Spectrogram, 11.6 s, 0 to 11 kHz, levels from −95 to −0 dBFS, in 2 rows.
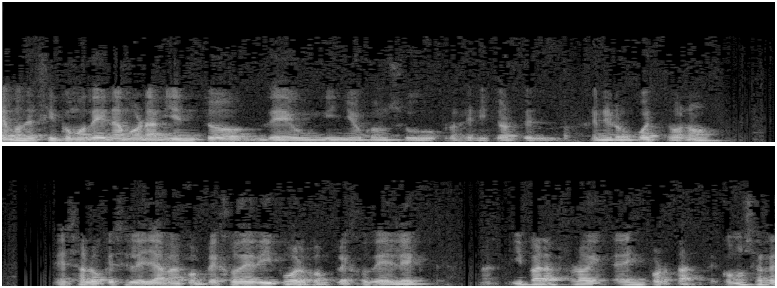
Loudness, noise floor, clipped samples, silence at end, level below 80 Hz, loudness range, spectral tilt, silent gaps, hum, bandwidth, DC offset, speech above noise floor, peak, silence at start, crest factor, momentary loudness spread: -27 LUFS; -63 dBFS; under 0.1%; 0 s; -58 dBFS; 4 LU; -8.5 dB/octave; 6.02-6.06 s; none; 7.8 kHz; under 0.1%; 36 dB; -10 dBFS; 0 s; 18 dB; 10 LU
